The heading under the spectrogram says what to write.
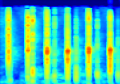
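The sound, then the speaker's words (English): Someone claps about six times at a steady, brisk pace. Each sharp clap alternates with a softer swishing rustle of jacket fabric, and no one speaks. “It's hard to applaud in this jacket.”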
